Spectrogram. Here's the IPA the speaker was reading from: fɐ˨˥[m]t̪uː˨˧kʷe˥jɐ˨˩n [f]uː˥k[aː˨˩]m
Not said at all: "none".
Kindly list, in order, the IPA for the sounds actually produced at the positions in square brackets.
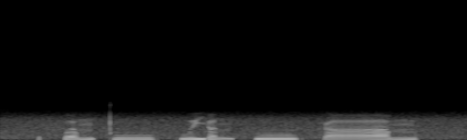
m, f, aː˨˥

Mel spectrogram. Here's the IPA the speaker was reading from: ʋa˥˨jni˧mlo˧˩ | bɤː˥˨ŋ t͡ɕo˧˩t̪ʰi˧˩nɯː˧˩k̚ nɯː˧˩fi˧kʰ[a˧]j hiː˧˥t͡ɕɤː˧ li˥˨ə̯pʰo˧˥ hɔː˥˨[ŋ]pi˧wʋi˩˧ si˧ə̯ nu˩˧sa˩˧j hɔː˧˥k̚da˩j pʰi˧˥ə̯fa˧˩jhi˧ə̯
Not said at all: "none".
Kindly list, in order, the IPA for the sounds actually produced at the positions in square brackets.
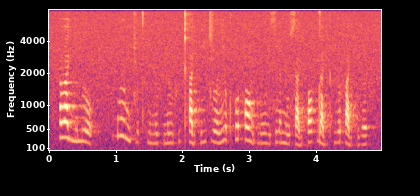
a˧˩, ŋ

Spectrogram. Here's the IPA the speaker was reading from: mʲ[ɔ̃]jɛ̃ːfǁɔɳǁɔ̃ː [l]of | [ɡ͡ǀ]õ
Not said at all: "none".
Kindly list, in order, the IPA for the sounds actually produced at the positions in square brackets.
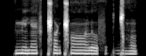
ɔ̃, l, ɡ͡ǀ

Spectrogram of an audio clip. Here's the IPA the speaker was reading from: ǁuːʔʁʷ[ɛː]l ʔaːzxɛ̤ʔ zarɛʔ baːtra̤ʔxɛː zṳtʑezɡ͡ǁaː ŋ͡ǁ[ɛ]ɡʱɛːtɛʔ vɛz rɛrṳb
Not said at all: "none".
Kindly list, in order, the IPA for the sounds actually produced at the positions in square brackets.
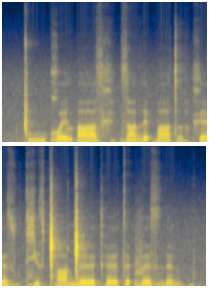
ɛː, ɛː

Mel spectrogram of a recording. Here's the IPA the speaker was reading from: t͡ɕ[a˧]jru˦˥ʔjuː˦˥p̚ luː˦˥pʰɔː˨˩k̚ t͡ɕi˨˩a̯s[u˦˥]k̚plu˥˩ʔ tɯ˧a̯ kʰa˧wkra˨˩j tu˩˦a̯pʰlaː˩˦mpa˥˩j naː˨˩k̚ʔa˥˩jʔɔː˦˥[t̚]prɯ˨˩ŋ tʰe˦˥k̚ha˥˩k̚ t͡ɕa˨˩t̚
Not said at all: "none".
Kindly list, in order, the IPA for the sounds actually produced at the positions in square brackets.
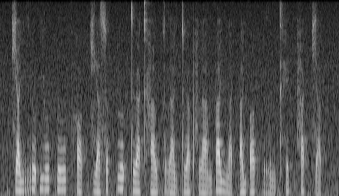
a˧, o˦˥, t̚

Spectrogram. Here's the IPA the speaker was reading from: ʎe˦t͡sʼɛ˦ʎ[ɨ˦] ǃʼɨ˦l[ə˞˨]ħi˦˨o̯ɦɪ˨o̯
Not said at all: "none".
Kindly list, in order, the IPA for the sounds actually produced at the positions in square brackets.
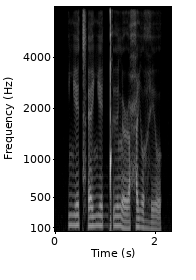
e˦, ə˞˨

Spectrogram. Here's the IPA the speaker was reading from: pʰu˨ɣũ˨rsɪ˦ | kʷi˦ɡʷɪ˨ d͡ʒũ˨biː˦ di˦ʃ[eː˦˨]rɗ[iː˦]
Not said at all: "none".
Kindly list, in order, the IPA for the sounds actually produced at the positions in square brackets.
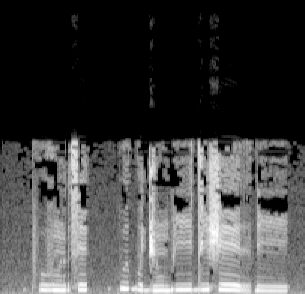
eː˦˨, iː˨

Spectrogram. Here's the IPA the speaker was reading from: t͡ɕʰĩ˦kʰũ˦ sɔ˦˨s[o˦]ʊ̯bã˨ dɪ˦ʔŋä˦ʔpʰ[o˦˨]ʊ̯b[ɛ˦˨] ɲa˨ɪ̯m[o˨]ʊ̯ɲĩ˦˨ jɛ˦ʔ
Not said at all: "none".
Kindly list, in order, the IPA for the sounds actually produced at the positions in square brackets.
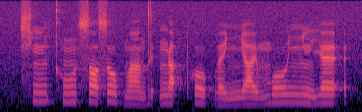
o˦˨, o˦˨, ɛ˨, o˦

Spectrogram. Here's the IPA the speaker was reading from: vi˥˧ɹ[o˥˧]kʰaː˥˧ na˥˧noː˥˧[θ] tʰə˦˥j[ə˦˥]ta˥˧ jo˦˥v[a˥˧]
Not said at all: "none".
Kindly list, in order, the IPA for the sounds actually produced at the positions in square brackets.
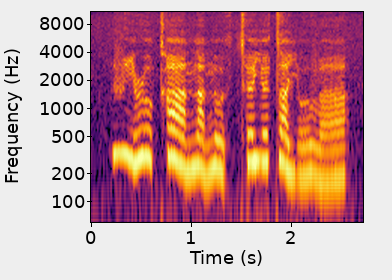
o˥˧, θ, ə˦˥, a˦˥

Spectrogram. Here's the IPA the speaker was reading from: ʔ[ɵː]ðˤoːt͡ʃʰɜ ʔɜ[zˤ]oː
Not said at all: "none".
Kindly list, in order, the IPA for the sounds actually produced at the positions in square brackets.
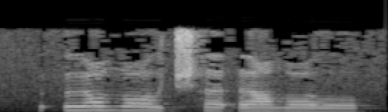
ɵː, ðˤ

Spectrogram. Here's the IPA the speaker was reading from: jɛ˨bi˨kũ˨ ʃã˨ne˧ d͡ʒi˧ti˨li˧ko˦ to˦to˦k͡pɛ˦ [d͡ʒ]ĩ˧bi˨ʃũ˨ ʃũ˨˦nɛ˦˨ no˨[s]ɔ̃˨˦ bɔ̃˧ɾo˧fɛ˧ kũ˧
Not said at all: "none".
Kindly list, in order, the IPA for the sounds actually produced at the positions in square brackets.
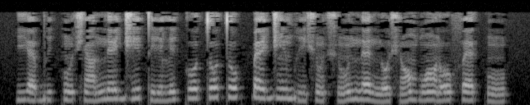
d͡ʒ, ʃ

